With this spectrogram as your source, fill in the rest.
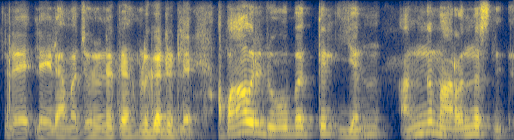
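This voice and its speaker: A man teaching a classical devotional poem line by line, slowly chanting each verse and then explaining it briskly. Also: medium pitch, fairly even intonation, lo-fi sound. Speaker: religious teacher.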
